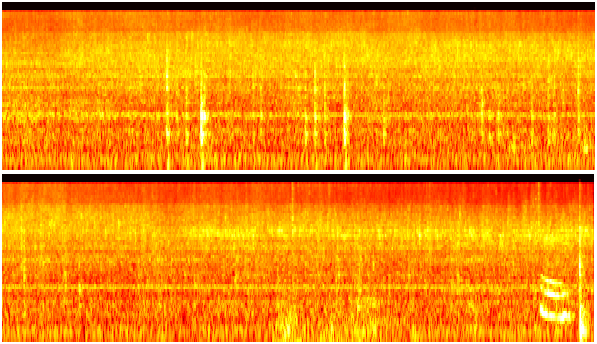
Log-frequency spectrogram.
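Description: Chicken pieces sizzling as they brown in hot melted butter in a frying pan: a steady, even hiss, with a few light clicks of handling at the pan.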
